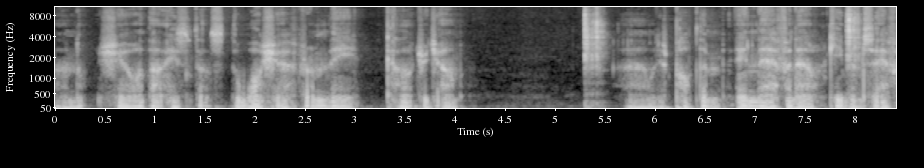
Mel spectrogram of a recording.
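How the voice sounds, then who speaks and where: The speaker is soft-spoken, at a fairly slow pace. Long, frequent pauses break up the speech. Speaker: retro console restorer. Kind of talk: ASMR soft-spoken role play.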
